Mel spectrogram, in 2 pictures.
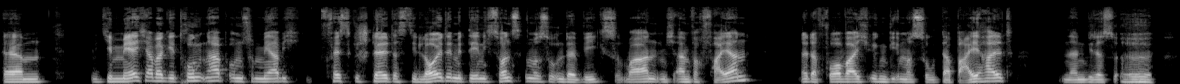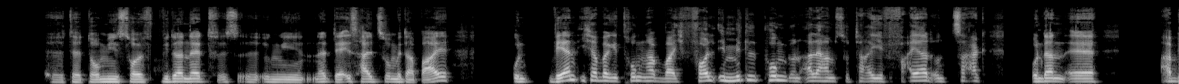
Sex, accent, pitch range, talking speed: male, German, 125-160 Hz, 190 wpm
